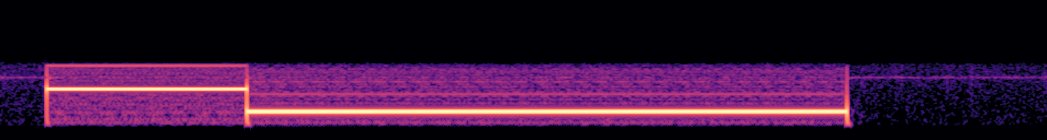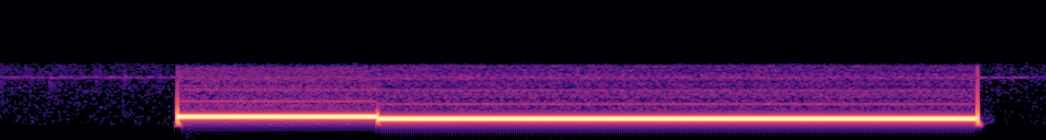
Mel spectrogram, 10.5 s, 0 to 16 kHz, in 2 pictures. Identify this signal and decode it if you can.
Two-tone page, heard as a one-second tone, then a three-second tone, about 1550 then 640 Hz, about 500 then 450 Hz. It is heard from 0.2 to 10.1 s.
